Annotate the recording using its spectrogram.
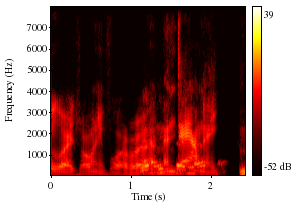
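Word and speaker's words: Mamdani: It's mom Donnie.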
